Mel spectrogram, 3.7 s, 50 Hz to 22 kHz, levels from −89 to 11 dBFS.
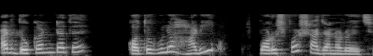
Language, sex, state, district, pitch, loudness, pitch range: Bengali, female, West Bengal, Jalpaiguri, 260 Hz, -19 LUFS, 235-330 Hz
